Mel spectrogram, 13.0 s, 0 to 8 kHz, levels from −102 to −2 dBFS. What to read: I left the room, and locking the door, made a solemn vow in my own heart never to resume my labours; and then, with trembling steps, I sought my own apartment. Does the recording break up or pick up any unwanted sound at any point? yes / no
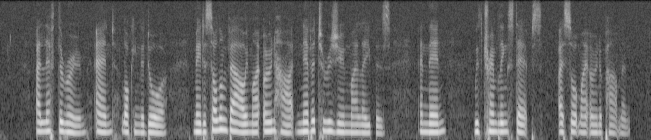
yes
